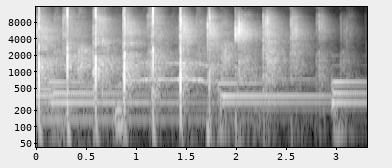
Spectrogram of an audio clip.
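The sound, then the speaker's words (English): Audience hand claps welcome a guest pastor at a church service: many sharp, evenly spaced claps in a steady rhythm over sustained musical tones. “Let's give them a big hand together today.”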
